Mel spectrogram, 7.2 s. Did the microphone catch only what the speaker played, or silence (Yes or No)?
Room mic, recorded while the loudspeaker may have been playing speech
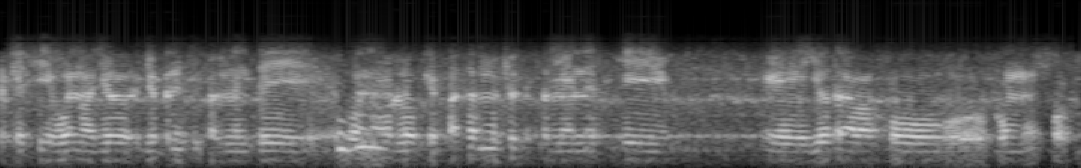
No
